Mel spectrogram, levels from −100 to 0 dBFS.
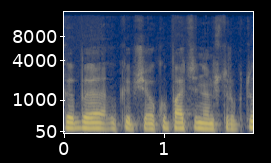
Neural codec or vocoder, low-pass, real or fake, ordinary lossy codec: none; 14.4 kHz; real; AAC, 64 kbps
